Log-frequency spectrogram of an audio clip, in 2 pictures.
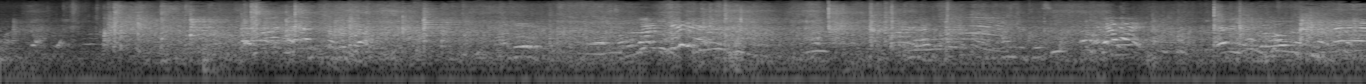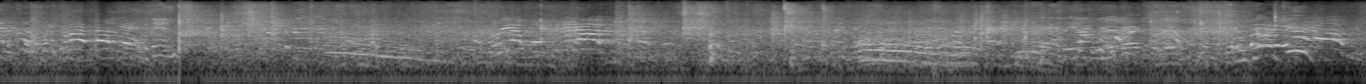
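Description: Spectators shout and cheer in an echoing rink.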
